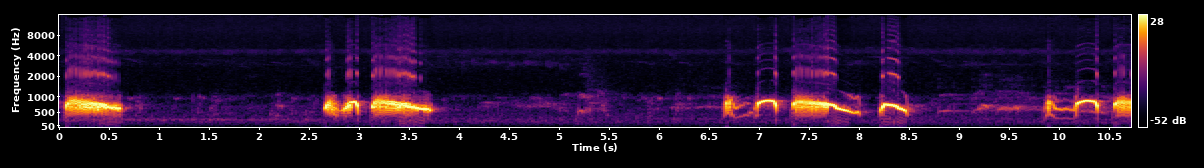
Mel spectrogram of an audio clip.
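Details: Adult male spotted dove ready to breed, calling a female: several coo phrases with short looped notes and long falling coos, some phrases carrying extra clipped notes, irregular gaps between.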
